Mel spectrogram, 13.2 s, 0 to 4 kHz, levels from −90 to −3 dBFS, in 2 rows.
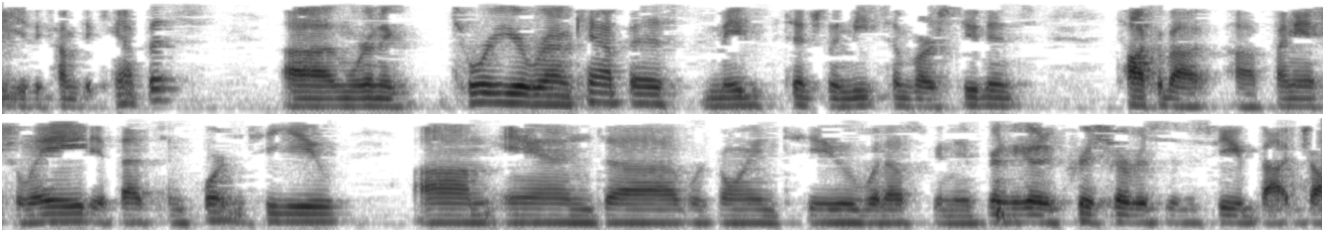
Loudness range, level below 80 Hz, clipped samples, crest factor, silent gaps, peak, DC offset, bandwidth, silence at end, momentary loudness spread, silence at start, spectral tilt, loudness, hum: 4 LU; -50 dBFS; under 0.1%; 20 dB; none; -2 dBFS; under 0.1%; 3.9 kHz; 0 s; 10 LU; 0 s; -10 dB/octave; -23 LUFS; none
